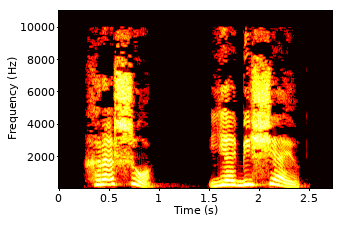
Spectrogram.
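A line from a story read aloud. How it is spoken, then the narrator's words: Exclamation. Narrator (Russian): воскликнул Василек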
